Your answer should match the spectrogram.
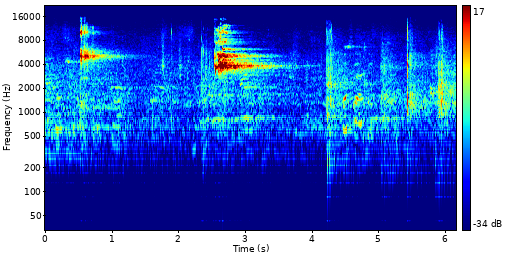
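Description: A basketball bouncing a few times on a hardwood gym floor in the second half, each bounce a sharp knock echoing in the large hall, under a murmur of voices. A short shrill squeak sounds about halfway through.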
